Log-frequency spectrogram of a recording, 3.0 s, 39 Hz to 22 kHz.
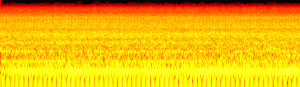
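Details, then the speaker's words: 2008 Ford Edge 3.5L Duratec V6, first start after water pump, timing chain set and thermostat replacement: smooth even idle, steady low hum, no ticks, knocks or squeals; normal idle. "Sounds like good. It's always a good thing after you do a major repair like that actually run."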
